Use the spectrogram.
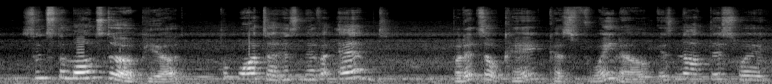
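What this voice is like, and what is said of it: Poor put-on accent. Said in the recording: “my accent attempt is getting even worse... It's so bad!”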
